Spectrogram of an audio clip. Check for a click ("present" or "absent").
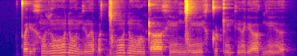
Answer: present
